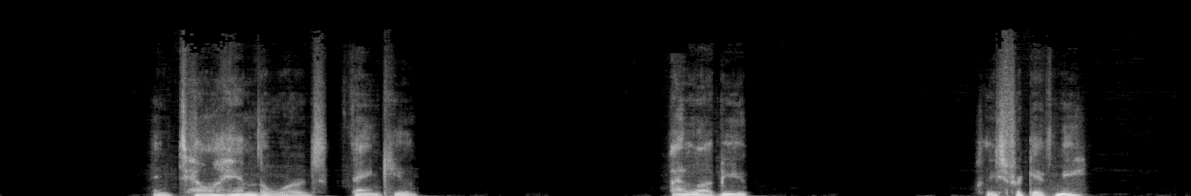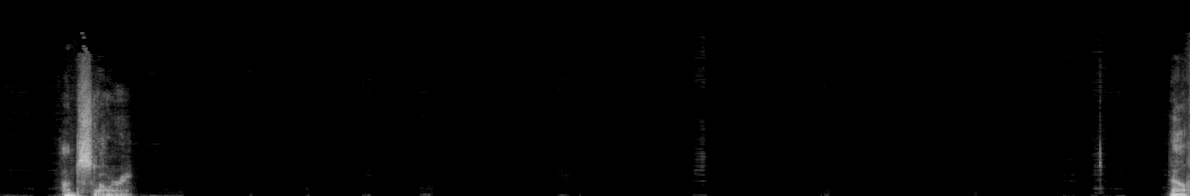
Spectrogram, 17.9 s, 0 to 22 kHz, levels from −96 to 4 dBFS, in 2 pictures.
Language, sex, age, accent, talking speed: English, male, 50-69, American, 55 wpm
